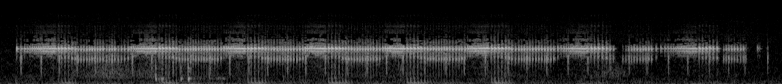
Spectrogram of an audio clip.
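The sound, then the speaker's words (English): A male frog gives a steady, high-pitched trilling call while a female ticks softly at regular intervals; near the end his call falters into broken bursts and tapers off, as the female's ticking makes the male stop calling. “Yeah, so that's what happens to a male when a female ticks.”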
